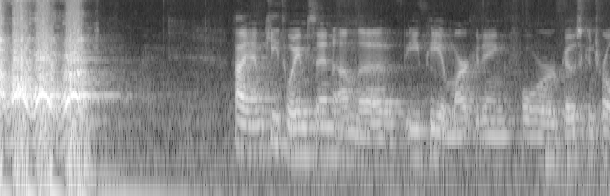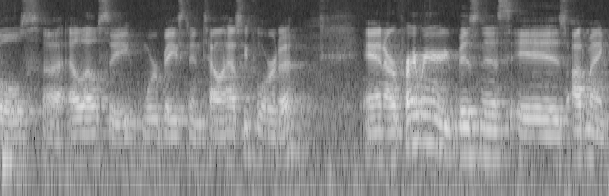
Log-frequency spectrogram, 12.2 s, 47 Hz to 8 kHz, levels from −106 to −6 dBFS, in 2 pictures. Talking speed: 125 wpm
